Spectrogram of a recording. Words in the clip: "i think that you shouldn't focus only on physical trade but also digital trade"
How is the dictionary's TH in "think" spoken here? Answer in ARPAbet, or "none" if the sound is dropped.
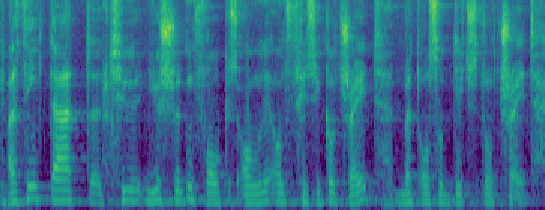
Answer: TH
